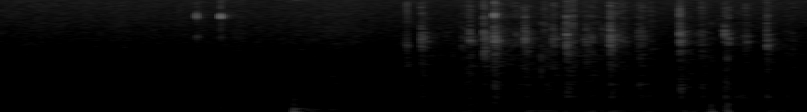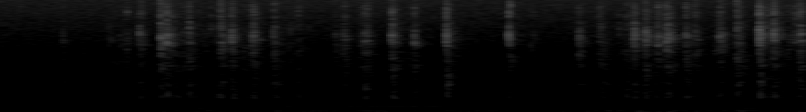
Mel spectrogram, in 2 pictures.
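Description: Very faint typing on a computer keyboard: a low thump about a second and a half in, then a steady run of quick key clicks.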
